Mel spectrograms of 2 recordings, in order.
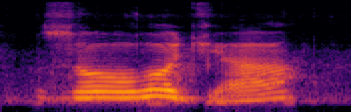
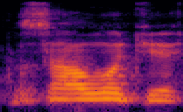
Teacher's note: Avropa məşəli sözlərdə qoşa o saiti olur ki, biri uzun tələffüz olunur, biri düşür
